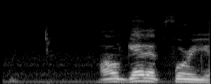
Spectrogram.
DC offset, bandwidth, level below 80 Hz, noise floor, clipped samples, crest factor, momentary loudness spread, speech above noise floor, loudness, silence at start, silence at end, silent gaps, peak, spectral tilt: under 0.1%; 9.4 kHz; -58 dBFS; -52 dBFS; under 0.1%; 14 dB; 5 LU; 33 dB; -20 LUFS; 1 s; 0 s; none; -8 dBFS; -9 dB/octave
